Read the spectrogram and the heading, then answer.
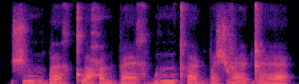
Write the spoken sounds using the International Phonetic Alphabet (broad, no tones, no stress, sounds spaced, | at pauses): ʃ ɯː ɓ ɐː x kʷʼ a ħ ɯː p æː x ɓ ɯː t̪ʰ ɐː ɖ p a ʃ v æː ɖ æ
